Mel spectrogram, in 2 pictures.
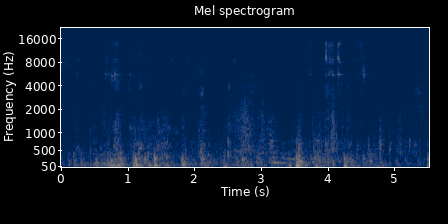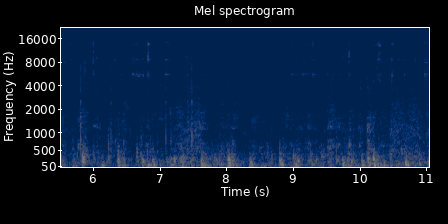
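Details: Two wheaten terriers, an adult dog and a puppy, play fighting; low rough grumbling growls and scuffling bursts run throughout, with sharp clicks and thumps of paws and bodies on the floor.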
